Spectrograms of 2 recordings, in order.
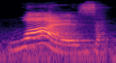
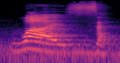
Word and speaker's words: was: in this word but the letter a does not say ah the letter a in this word says uh so we would pronounce this word this way was as in i was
